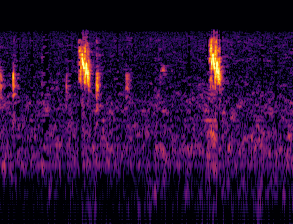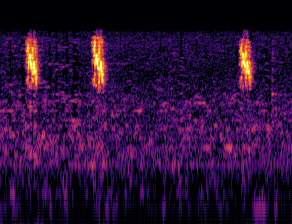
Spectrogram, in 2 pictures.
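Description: A young sparrow gives five sharp, high chirps at uneven gaps of one to two seconds, begging for food over a faint low hum.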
